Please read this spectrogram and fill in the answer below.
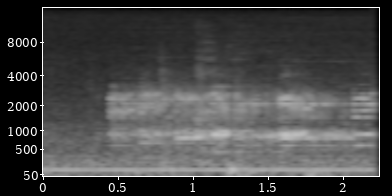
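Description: Telephone hold music heard through a phone, thin and narrow-sounding, starting about half a second in, over a steady low hum.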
